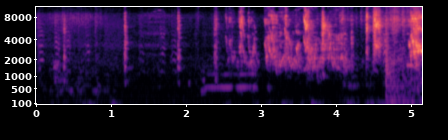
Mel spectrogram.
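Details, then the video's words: Budgerigars from a breeding pair and family: sparse soft chirps and clicks at first, a brief steady whistled note, then louder scratchy chattering building toward the end. "Beautiful Budgies Chirping Sounds"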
